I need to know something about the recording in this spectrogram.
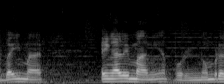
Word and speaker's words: Weimar: Y hay una constitución muy importante, es la llamada Constitución de Weimar, o como se pronuncia, Weimar, en Alemania, por el nombre del lugar donde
